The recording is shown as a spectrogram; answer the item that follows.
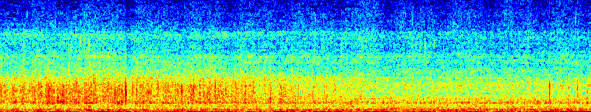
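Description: Steady wind rushing over the microphone, with the bicycle's tyres rolling along the trail as it is ridden.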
